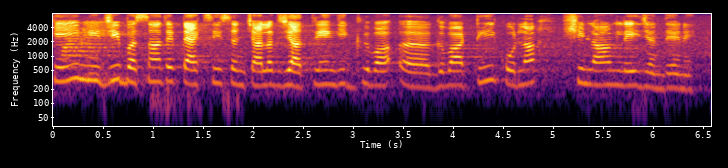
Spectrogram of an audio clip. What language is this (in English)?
Dogri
